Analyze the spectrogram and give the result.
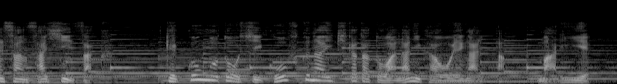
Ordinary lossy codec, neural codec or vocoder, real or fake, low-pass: none; none; real; none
